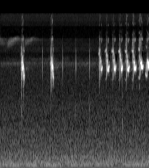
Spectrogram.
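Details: Munia (pipit/emprit), an energetic singer, in a recording used to lure birds and stimulate quiet ones to sing: two isolated high chirps, then a fast run of sharp, descending high notes growing louder, about four per second.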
